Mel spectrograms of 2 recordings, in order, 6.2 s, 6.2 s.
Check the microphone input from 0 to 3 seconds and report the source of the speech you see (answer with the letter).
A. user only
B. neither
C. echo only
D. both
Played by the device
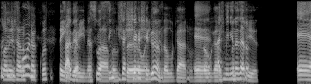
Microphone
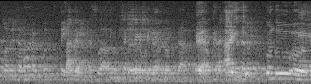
C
